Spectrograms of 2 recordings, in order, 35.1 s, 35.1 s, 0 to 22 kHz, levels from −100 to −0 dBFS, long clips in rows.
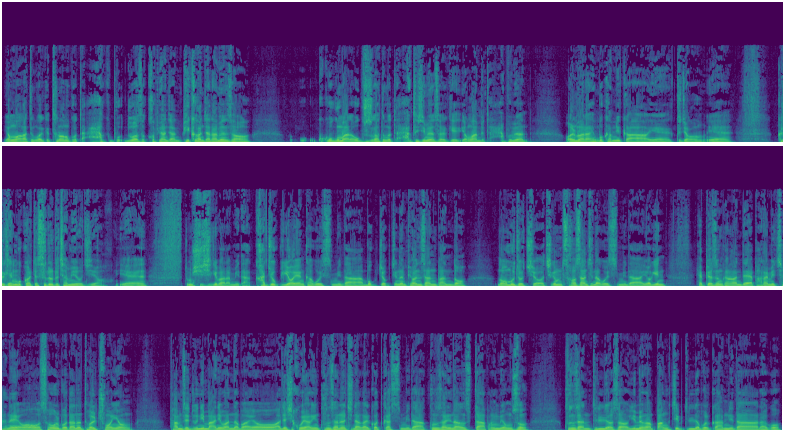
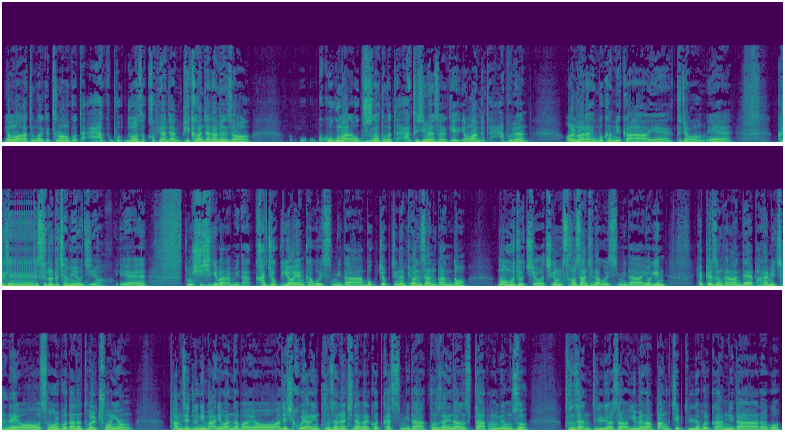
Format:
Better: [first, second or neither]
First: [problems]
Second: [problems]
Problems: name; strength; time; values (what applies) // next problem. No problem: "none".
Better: first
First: none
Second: audio freezing; at 12 s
